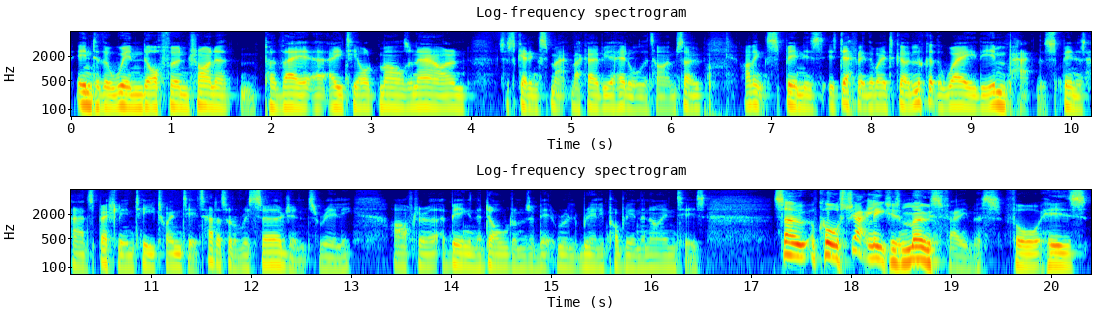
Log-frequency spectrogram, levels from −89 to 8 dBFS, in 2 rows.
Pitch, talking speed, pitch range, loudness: 110 Hz, 230 wpm, 105-120 Hz, -24 LUFS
